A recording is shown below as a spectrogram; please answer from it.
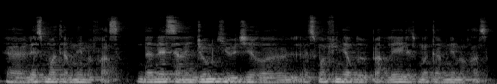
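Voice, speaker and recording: A man's voice: fairly low pitch, level tone, fast, a little mellow, echoey room, slight background noise. A man giving an explanatory video lesson as a language teacher, patiently repeating each phrase with frequent hesitations.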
